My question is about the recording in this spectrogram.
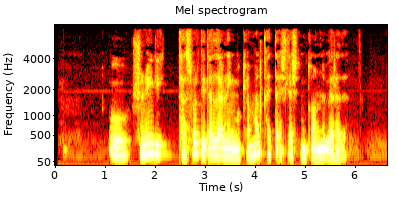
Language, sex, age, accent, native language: Uzbek, male, 19-29, Qashqadaryo, Uzbek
